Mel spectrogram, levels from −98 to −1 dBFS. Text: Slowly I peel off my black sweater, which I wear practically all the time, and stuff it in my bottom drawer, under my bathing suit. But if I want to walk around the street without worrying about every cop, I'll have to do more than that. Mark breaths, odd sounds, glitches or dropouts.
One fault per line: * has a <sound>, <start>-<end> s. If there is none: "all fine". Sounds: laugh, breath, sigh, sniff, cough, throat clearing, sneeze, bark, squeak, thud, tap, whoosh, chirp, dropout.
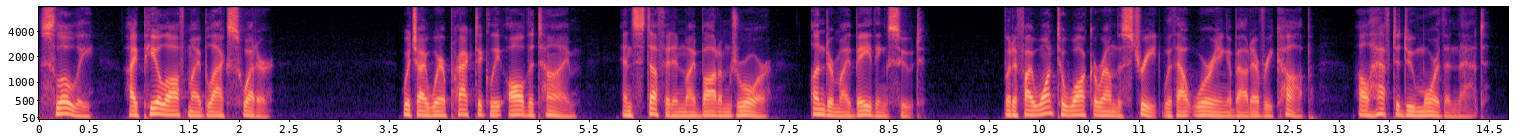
all fine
